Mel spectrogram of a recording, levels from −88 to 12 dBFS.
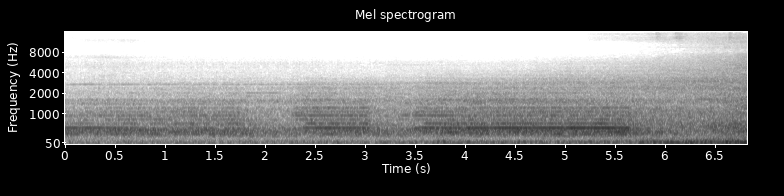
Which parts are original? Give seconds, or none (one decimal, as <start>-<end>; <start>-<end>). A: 0.0-3.2; 4.0-6.8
